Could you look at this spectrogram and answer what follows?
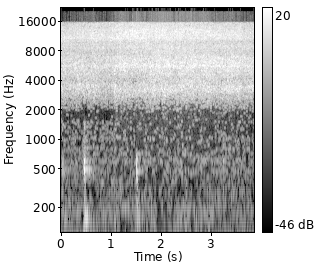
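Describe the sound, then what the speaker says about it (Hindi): Chicken pieces coated in masala fry in a handi for Mughlai chicken, giving a loud, steady bright sizzle with a couple of soft spoon scrapes as it is stirred. "तकरीबन मैं इसको 5 मिनट तक फ्राई करती रहूँगी।"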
